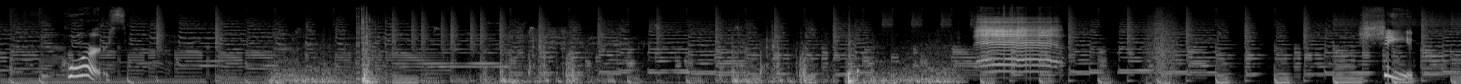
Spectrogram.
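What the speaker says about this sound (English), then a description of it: "Sheep." Sheep bleat repeatedly in wavering, nasal calls, close and fairly loud, mixed with other busy sounds and voices that speak in the background.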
